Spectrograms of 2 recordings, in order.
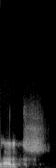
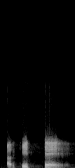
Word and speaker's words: architect: architect هتقول له استاذ ليش ما نقول ارتش؟ لا الاتش هنا سايلنت يعني ما يتنطقش. ارك على طول. اركي اركي تيك اركيتكت اركيتكت يعني مهندس معماري.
